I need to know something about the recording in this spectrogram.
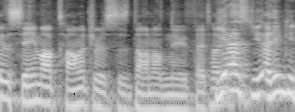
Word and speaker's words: Knuth: of my eyes so I actually think it's knuth as well that's what uh the pronunciation key says but uh have you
